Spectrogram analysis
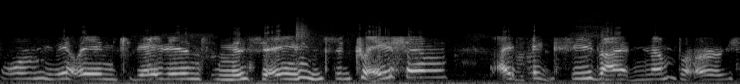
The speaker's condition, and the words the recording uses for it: Cerebral palsy. I'm perfectly able to understand her, yeah.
